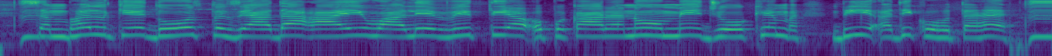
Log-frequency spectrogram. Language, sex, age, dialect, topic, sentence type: Hindi, female, 18-24, Hindustani Malvi Khadi Boli, banking, statement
